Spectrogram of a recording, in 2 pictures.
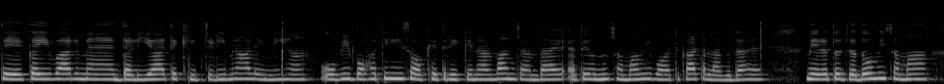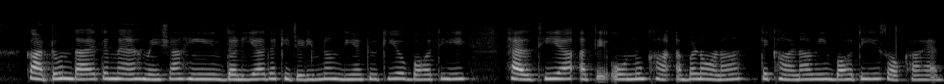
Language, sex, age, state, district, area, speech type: Punjabi, female, 18-30, Punjab, Tarn Taran, rural, spontaneous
